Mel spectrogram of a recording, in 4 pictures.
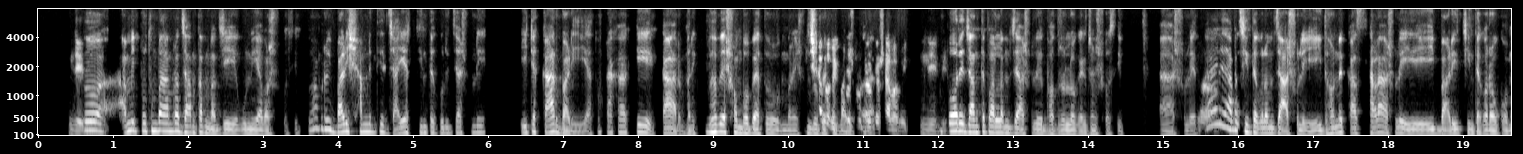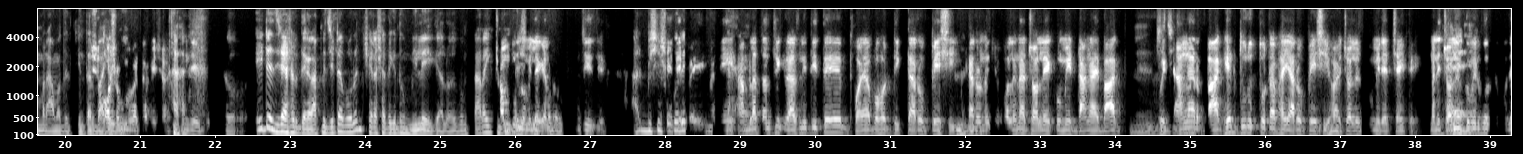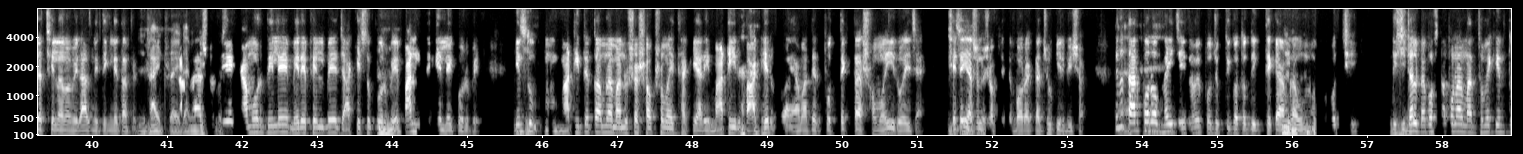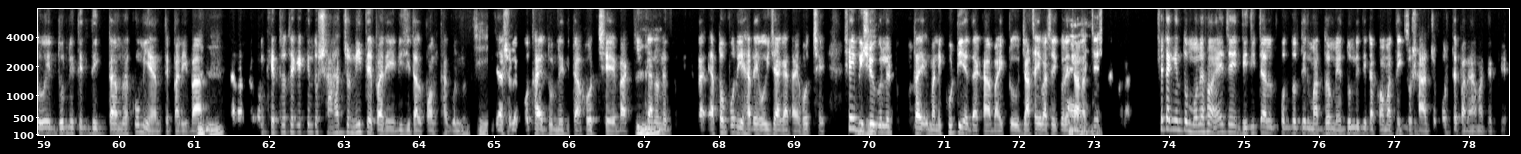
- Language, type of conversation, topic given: Bengali, unstructured, আপনি কী মনে করেন, সরকার কীভাবে দুর্নীতি কমাতে পারে?
- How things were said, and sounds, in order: static; chuckle; unintelligible speech; distorted speech; unintelligible speech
